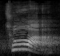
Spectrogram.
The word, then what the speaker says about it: 좋아: 좋아, 발음할 땐 히읗이 없어지만 필기할 땐 히읗 그대로 남아 있습니다.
